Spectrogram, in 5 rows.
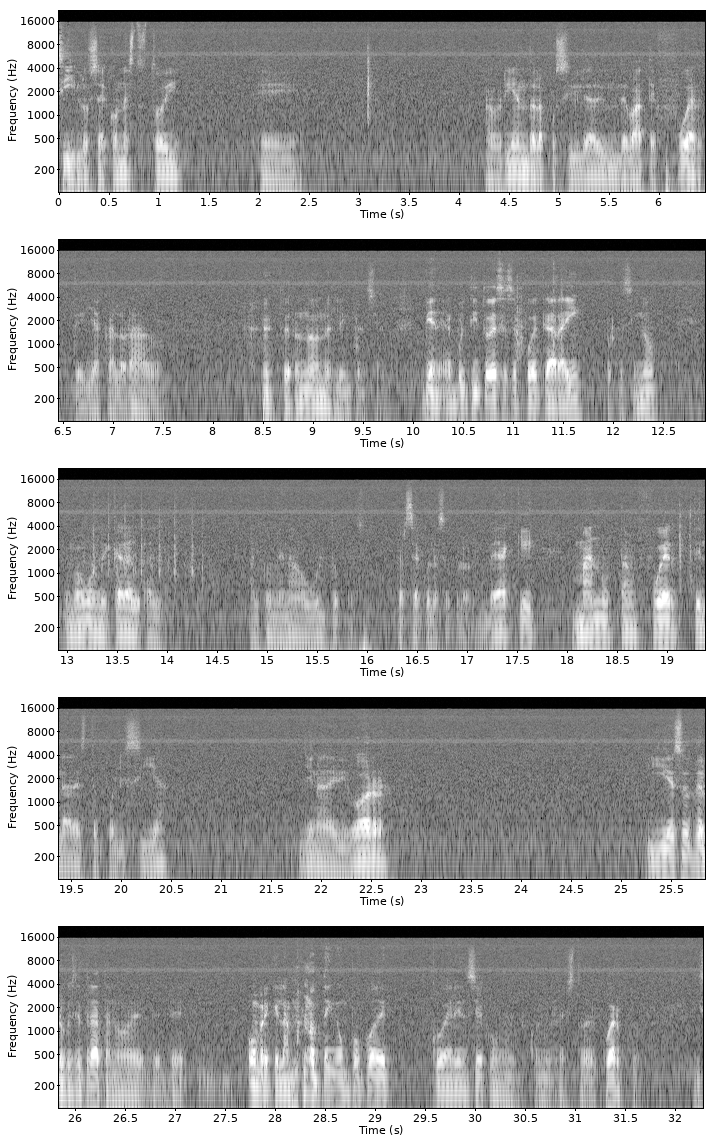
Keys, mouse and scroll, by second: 0.3 middle click, 0.3-1.7 drag, 1.8 click, 3.3-6.9 ctrl+drag, 6.2 ctrl+middle click, 7.0 ctrl+middle click, 9.1 ctrl+click, 9.4 ctrl+middle click, 13.7 KP_1, 14.1 KP_Subtract, 14.9-16.9 middle drag, 19.1 f, 19.7 click, 20.5 click, 21.4 click, 22.2 click, 23.1 click, 24.2 click, 25.3 click, 26.0 click, 26.7 click, 27.1 click, 27.9-31.7 drag, 31.7 middle click.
